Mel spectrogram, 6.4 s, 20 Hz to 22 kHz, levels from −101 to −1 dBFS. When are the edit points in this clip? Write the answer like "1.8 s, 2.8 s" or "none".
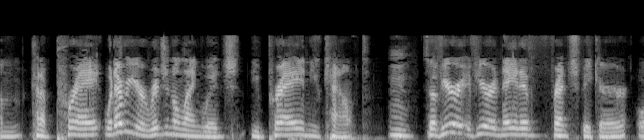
2.4 s, 4.2 s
